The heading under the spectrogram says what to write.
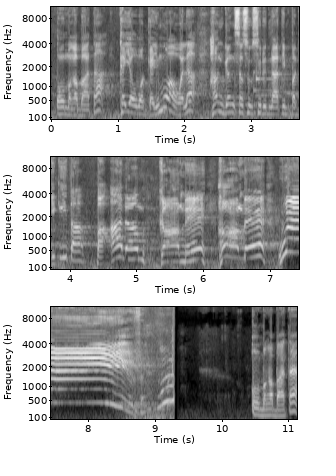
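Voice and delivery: swooping, swinging cartoon-hero dub voice. A voice impersonator, asked to prove his skill, addresses kids: Goku dub voice. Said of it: "si Goku nga pala ito".

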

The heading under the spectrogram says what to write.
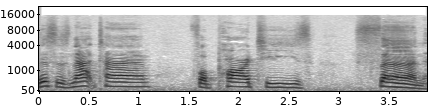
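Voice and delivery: very slow, drawn out, each word spaced. Repeating a point to an audience so it sinks in, very slow. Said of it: "Let me say it slow".

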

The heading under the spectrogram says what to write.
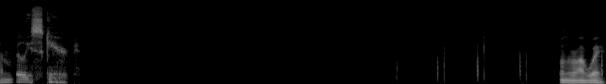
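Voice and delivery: very low, quiet, hushed half-whisper. Playing a game on stream and talking to viewers, half-whispering. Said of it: "Don't know why I'm whispering".

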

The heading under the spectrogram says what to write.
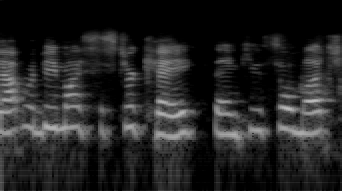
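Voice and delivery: tearful, speaking through tears. Responding after being told someone is guiding and steering her: in tears. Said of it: "I'm in tears".

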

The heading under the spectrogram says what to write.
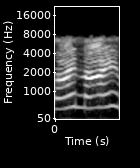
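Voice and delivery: shrill, very loud, high-pitched scream. Mathis's daughter, freezing alone in the winter forest: screaming. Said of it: "schrie sie".

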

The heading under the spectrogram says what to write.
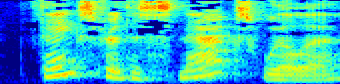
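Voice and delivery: ordinary talk

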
